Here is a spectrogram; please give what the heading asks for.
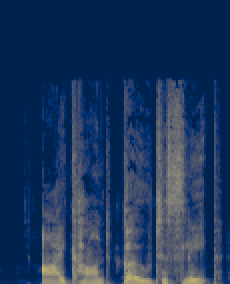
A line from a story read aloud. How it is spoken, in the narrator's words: he grumbled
